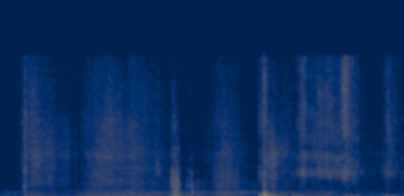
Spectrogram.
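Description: A small square wooden tray puzzle, partly filled with solid wooden pieces, being worked by fingertips that slide and press the pieces inside the frame. Light wooden scrapes and soft rubbing are heard, with a few brief taps standing out, the strongest midway through.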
